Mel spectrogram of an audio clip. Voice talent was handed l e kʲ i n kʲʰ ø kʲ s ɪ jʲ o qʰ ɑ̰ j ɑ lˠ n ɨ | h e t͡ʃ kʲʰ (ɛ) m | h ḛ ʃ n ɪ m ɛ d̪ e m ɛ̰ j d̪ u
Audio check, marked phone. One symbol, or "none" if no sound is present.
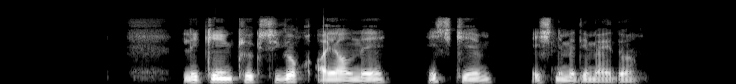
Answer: i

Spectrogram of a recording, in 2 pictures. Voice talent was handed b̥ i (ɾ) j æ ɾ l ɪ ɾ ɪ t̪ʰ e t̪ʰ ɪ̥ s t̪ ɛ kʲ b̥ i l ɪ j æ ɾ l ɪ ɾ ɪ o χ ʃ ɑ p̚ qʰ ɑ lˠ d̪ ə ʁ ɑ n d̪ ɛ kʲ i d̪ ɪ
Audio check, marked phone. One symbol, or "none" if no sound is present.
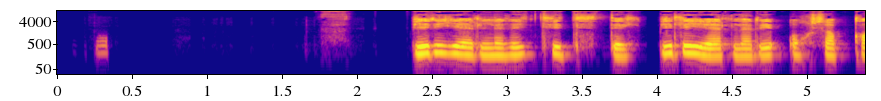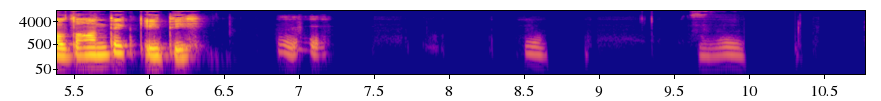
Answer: ɾ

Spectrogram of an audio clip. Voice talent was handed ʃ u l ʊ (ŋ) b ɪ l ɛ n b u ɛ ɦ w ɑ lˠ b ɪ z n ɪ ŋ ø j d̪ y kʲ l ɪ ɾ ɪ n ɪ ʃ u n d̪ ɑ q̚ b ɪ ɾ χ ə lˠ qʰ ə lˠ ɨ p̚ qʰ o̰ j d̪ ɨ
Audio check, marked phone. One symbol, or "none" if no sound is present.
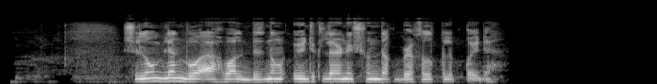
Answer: ŋ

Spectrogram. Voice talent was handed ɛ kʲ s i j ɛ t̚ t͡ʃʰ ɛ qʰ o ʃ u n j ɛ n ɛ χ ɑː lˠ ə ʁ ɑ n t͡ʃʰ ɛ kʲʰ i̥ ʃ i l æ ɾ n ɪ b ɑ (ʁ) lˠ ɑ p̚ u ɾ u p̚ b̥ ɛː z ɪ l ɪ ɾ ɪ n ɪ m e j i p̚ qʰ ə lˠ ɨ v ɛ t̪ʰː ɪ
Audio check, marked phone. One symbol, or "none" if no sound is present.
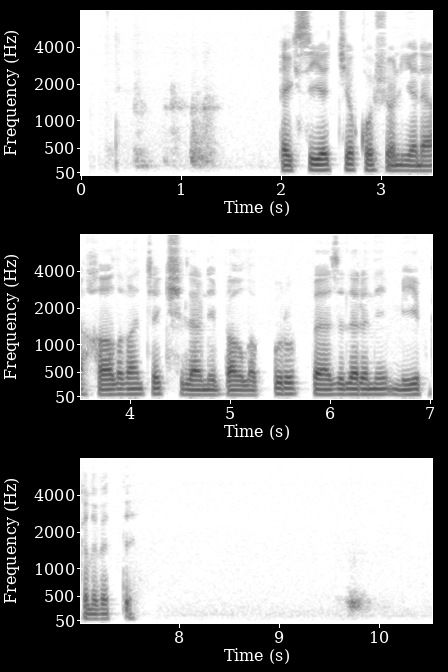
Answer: ʁ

